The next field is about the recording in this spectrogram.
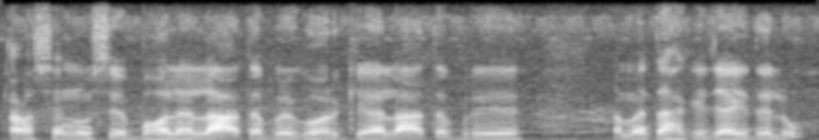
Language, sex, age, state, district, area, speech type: Odia, male, 18-30, Odisha, Bargarh, urban, spontaneous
